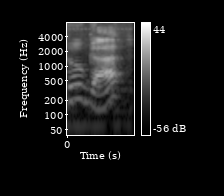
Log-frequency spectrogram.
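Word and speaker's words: hygge: few times but hopefully everybody will connect with Huga Homestead uh that's how we pronounce that name h y g g e it's pronounced Huga and it means peaceful comfortable home in Danish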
